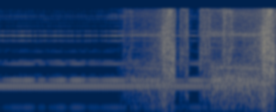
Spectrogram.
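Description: Synthetic logo sting made of electronic tones. A chord of steady tones holds for about a second, then comes a quick run of sweeps and a hissy, chirping burst that cuts off suddenly at the end.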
